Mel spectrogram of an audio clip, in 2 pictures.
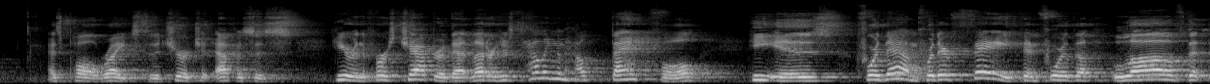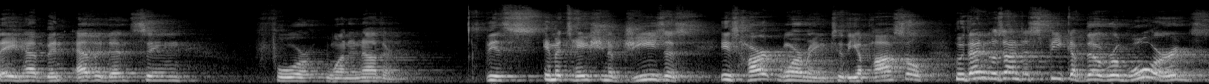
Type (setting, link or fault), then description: setting, large echoing room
